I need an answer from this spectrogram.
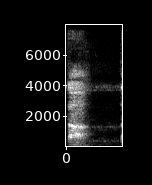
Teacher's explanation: ता एकदम आके जीभ को, दांत को छूती है, वहीं रुक जाती है, फिर छोड़ते हो तो वायु बाहर निकलती है। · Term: दंत व्यंजन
